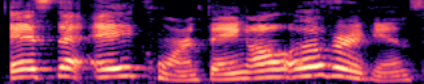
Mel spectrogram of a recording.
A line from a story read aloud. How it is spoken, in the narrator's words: shouted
